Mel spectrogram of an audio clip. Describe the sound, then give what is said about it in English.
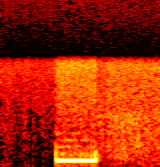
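A single short phone beep, a steady low electronic tone lasting under half a second, rings out clearly and loudly over a faint background hiss, with no talking. “Stupid phone.”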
